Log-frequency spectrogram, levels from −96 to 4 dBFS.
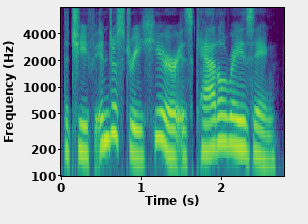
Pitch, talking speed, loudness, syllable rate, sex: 200 Hz, 150 wpm, -14 LUFS, 4.4 syllables/s, female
